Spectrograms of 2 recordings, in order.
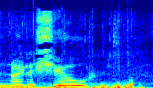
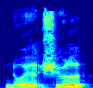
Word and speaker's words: Neue Schule: And I was going to talk to you about the Neue Schule. I've just worked out how to say it correctly. I've been calling it Neue Schule all my life. Neue Schule bit.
